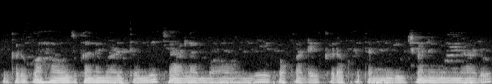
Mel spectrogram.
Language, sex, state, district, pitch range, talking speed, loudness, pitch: Telugu, male, Telangana, Karimnagar, 95-100 Hz, 145 wpm, -14 LUFS, 95 Hz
